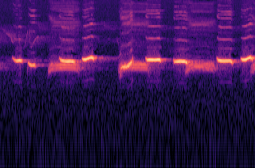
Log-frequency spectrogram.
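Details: Orange-breasted laughingthrush, endemic to the Langbian Plateau highlands in southern Vietnam, delivering rapid strings of bright level whistles mixed with harsh buzzy notes in a quick, slightly uneven rhythm.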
